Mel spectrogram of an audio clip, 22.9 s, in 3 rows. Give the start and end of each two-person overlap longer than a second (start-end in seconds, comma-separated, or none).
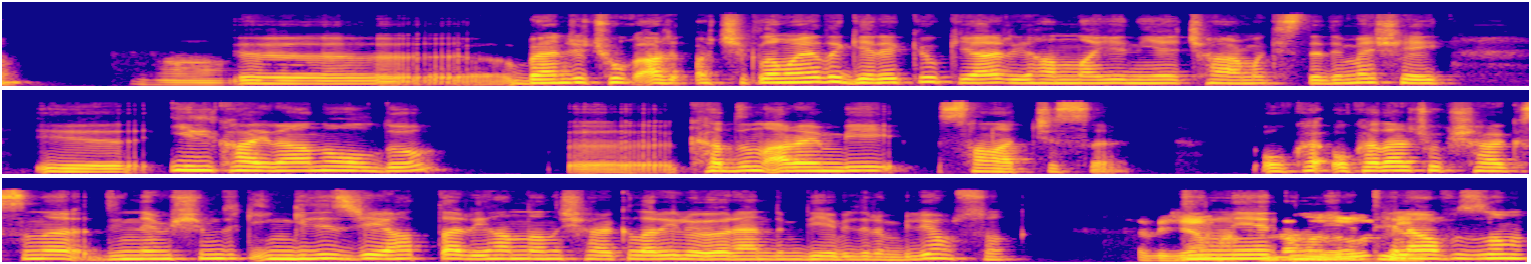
21.1-22.4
